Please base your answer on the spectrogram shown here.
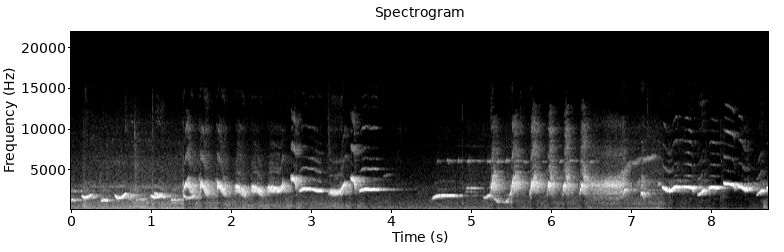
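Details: Hand-raised, fully tame Chinese hwamei in fighting song, with mellow low whistles climbing to higher warbled phrases, a short pause, then loud swooping whistles and rapid varied notes.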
